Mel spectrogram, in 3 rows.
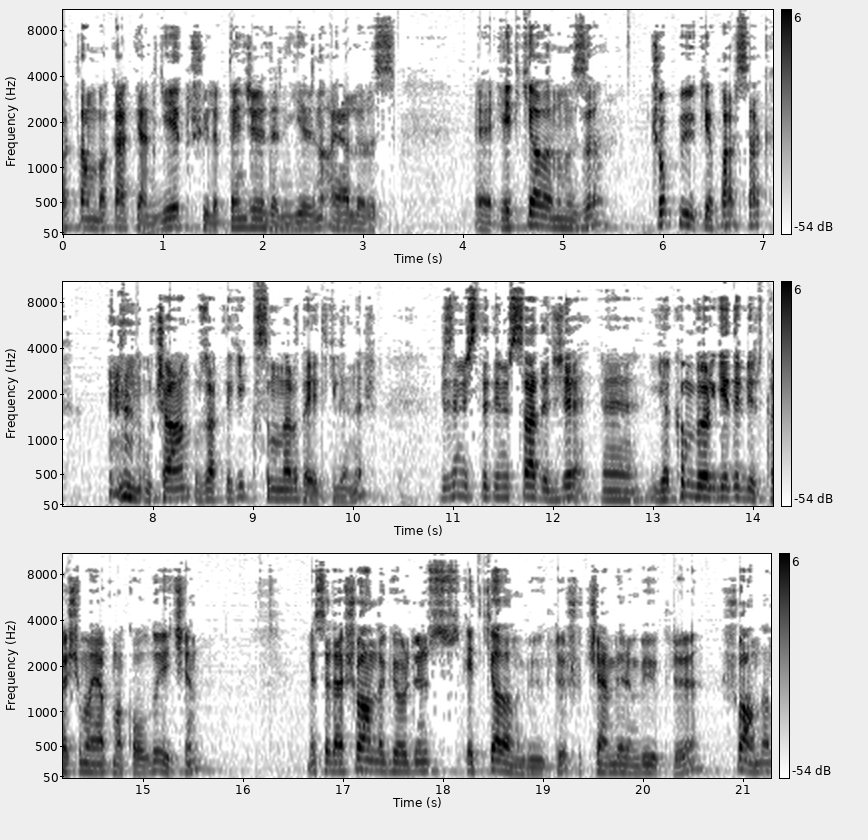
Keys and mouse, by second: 0.8 g, 7.0 middle click, 8.0 middle click.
